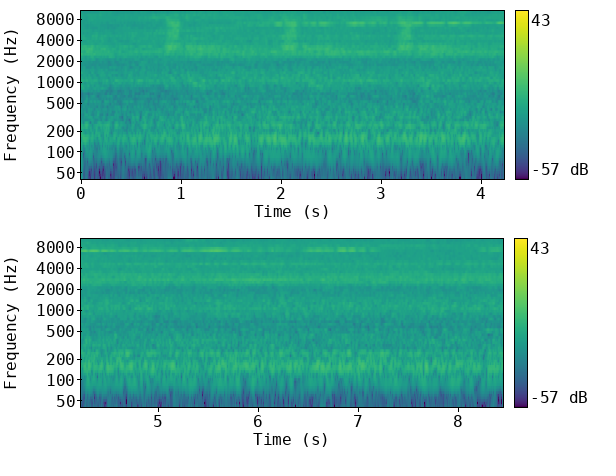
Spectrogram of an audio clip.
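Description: An aircraft jet engine runs steadily after a restart, giving a continuous roaring drone with a thin high whine and a few faint ticks over it. No voices are heard.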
